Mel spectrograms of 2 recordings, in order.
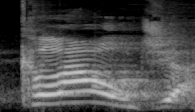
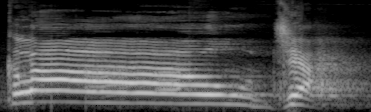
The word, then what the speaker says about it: Cláudia: Quando eu falo Cláudia, repare que o clá, o timbre é aberto. Fechado? Cláudia. Meu nome não é Cláudia, meu nome é Cláudia.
